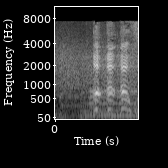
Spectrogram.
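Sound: hand clapping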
